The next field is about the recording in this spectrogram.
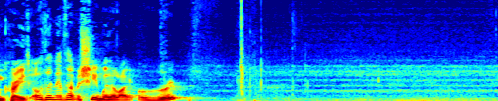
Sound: imitates machine

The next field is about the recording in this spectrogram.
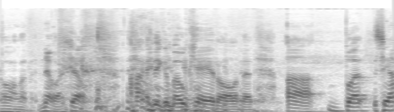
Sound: laughter

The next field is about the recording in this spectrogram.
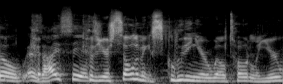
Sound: voiceover

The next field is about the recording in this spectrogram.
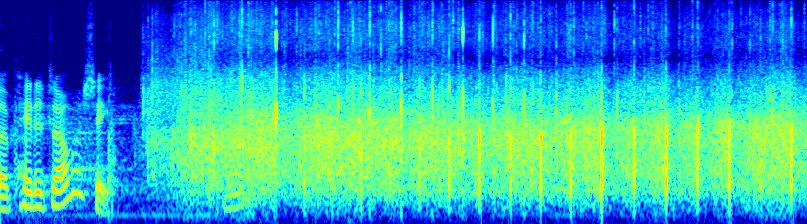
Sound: applause

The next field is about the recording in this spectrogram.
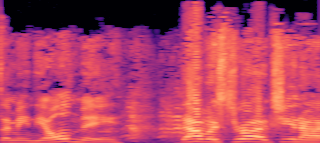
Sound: congregation laughs

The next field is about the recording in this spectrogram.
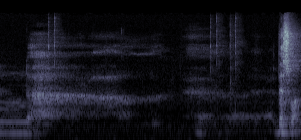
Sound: mouse clicking

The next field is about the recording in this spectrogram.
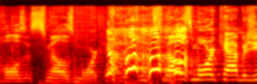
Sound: laughs uproariously

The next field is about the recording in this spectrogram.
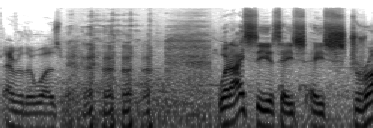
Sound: laughs

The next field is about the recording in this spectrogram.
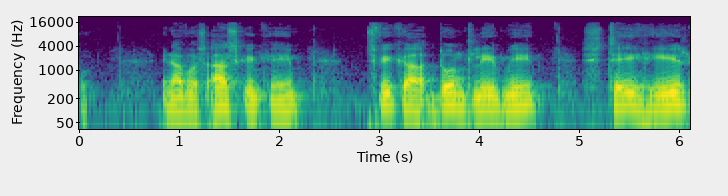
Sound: non-english

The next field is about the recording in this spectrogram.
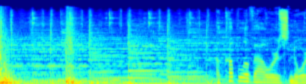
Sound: car doors closing

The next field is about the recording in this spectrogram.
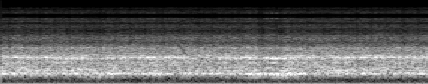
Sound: white noise

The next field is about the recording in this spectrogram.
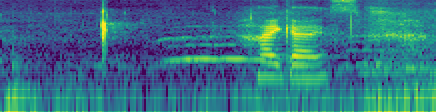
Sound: cheering

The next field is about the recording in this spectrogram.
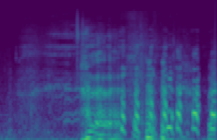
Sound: laughing

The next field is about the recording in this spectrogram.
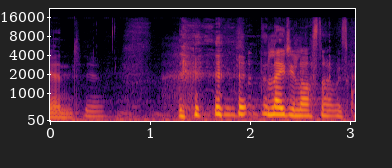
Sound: laughs

